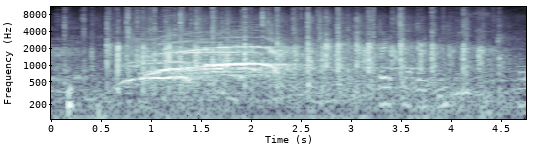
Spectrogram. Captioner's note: audience applauding; audience cheering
